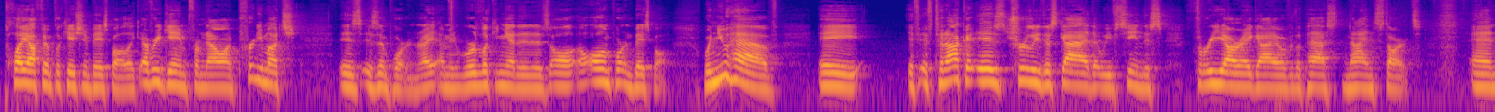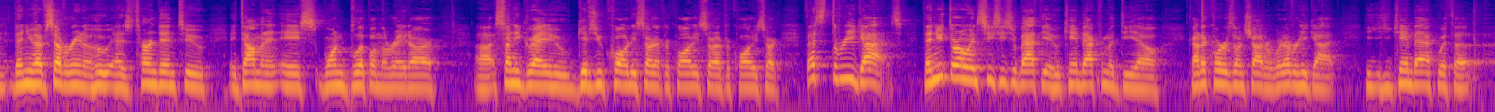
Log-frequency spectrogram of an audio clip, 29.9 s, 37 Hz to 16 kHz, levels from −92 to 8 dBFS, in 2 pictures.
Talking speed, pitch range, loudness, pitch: 225 wpm, 140-170 Hz, -18 LUFS, 155 Hz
